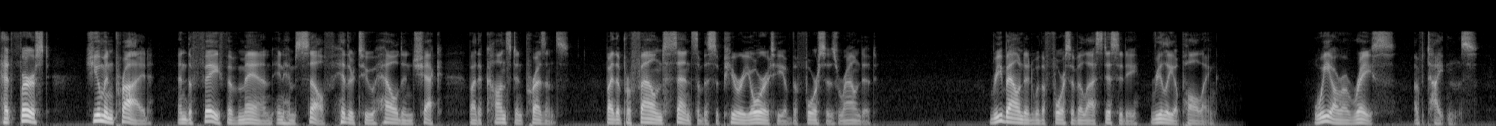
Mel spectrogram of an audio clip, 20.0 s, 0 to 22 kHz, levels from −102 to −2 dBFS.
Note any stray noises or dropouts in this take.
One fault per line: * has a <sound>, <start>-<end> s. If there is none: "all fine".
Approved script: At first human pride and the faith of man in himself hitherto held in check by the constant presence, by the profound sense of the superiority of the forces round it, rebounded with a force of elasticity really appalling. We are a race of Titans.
all fine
